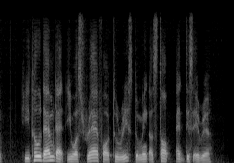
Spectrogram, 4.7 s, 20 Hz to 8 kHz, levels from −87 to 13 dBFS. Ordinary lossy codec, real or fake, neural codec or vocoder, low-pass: none; fake; codec, 16 kHz, about 1 kbps, DyCAST, with the encoder's durations; 7.2 kHz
